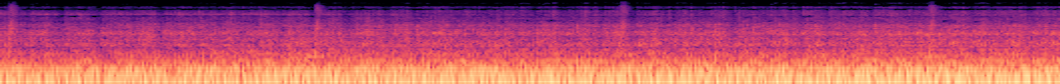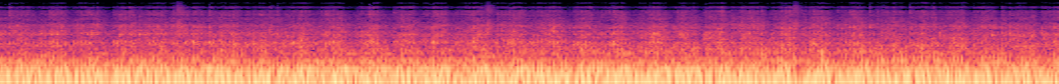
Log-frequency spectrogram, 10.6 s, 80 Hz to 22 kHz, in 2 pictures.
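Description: Deep, steady V8 rumble with an even firing beat and no stumble or bucking; the engine runs cleanly on all cylinders.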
